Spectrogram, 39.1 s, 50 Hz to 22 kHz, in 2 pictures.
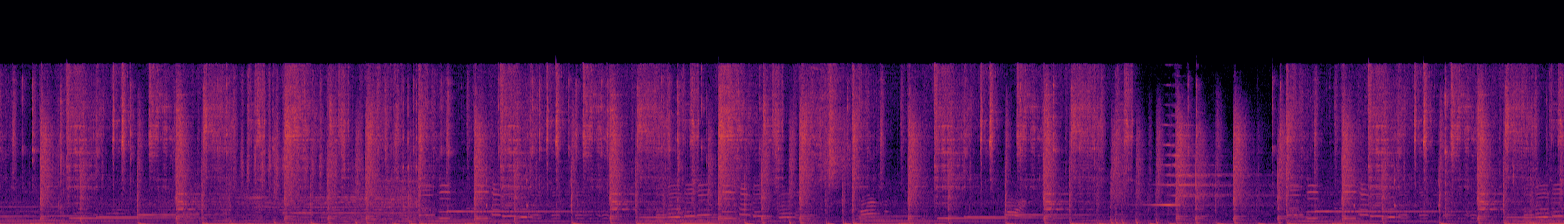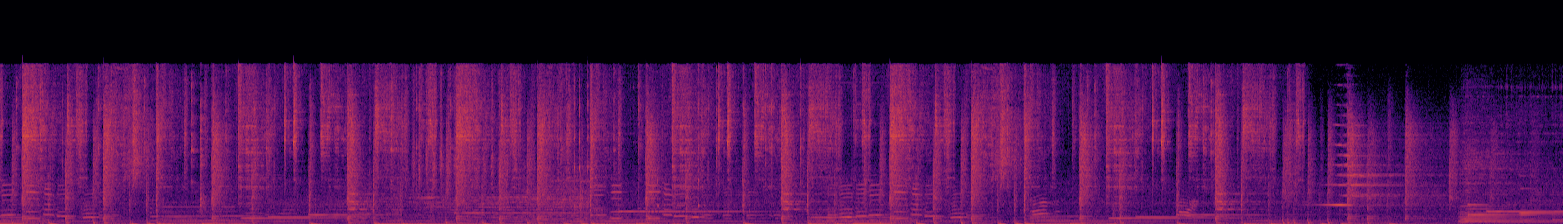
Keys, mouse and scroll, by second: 3.1 right click, 3.6 scroll up 2, 4.7 shift+click, 8.7 right click, 9.1 scroll up 1, 9.4 right click, 10.5-13.0 drag, 13.3 scroll up 1, 13.4 right click, 14.8 click, 19.2 Escape, 19.7 click, 20.4 scroll down 1, 20.7 scroll up 1, 20.7 right click, 21.3 ctrl+click, 22.5 scroll up 1, 22.7 right click, 23.4 click, 24.5-25.1 scroll down 2, 24.7 right click, 25.1 right click, 25.5 Tab, 25.8 scroll up 1, 26.0 right click, 26.4 Tab, 26.7 scroll up 1, 26.9 right click, 27.2 scroll down 1, 27.5 right click, 27.9 scroll down 1, 28.2 right click, 28.6 scroll up 1, 28.8 right click, 29.6 scroll up 1, 35.0-35.7 scroll up 1.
